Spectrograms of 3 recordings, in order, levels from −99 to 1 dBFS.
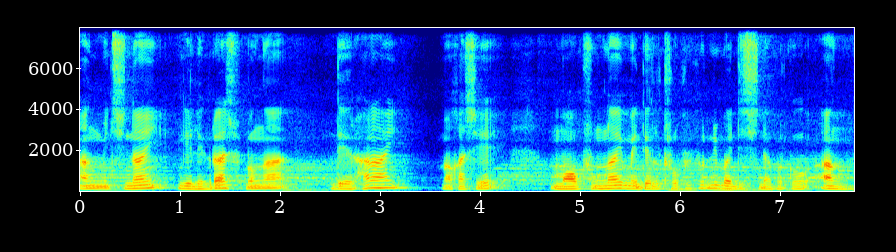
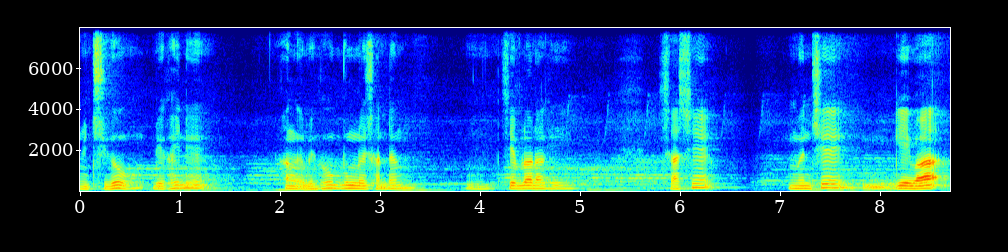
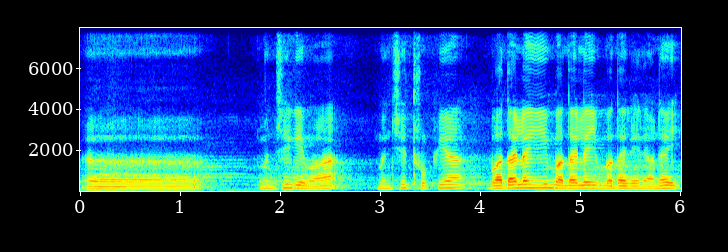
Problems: low volume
